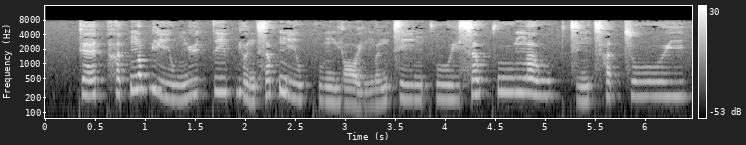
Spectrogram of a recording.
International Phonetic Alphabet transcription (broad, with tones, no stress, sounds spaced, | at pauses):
k ɛː˨˥ t̚ h ɐ˨˥ t̚ ŋ ɐ˥ p̚ j iː˨ w ŋ yː˥ t̚ t̪ iː˥ p̚ j ɵ˨˩ n s ɐ˥ p̚ ŋ iː˨ w kʷʰ ɐ˨ ŋ j ɔː˨˩ j ŋ ɵ˨˥ n t͡s iː˧ ŋ t̪ʰ uː˧ j s ɐ˥ w t̪ʰ uː˥ ŋ ɐ˥ w | t͡s ɪ˨˥ ŋ t͡sʰ ɐ˥ t̚ t͡s uː˥ j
